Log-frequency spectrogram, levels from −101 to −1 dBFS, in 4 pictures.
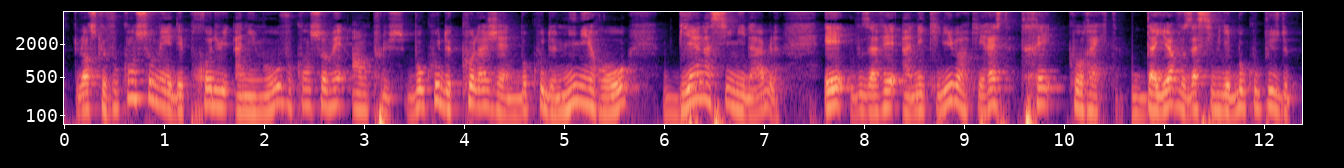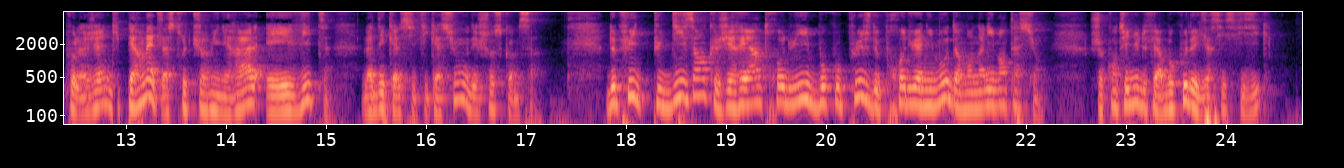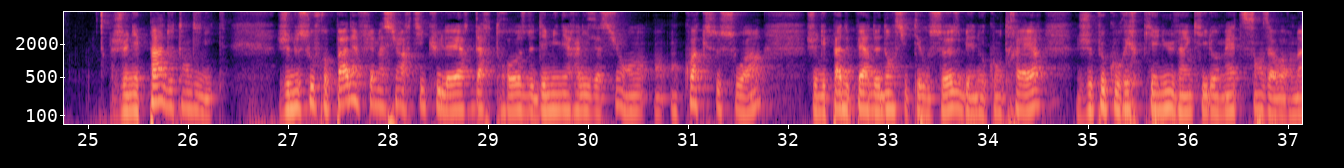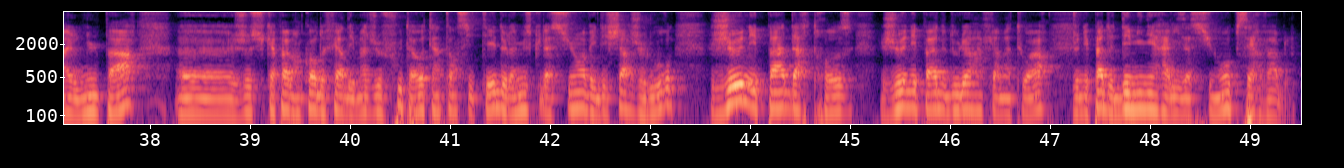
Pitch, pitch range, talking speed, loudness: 125 Hz, 115-150 Hz, 185 wpm, -29 LUFS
